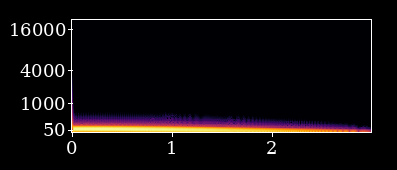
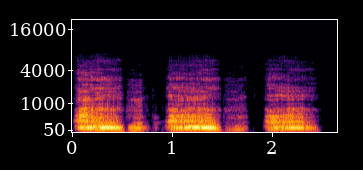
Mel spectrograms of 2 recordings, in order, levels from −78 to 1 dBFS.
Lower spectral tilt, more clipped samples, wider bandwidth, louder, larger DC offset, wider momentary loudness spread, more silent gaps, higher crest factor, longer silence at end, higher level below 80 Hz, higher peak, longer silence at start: first, -28 dB/octave vs -10 dB/octave; neither; second, 0.2 kHz vs 4.4 kHz; about the same, -10 LUFS vs -12 LUFS; neither; first, 17 LU vs 12 LU; neither; about the same, 8 dB vs 10 dB; about the same, 0.15 s vs 0.2 s; first, -8 dBFS vs -26 dBFS; about the same, 0 dBFS vs 0 dBFS; about the same, 0 s vs 0 s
